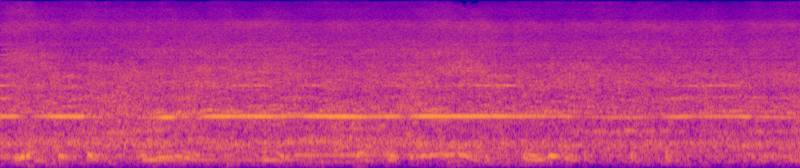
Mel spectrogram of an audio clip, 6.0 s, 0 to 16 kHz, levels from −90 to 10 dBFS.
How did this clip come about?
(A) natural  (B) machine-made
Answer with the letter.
B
